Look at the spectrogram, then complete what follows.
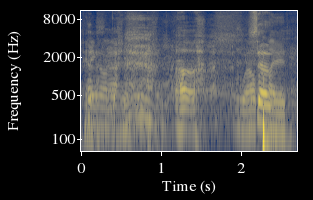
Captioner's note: laughter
